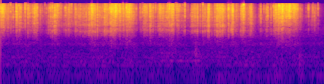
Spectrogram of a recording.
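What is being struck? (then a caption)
Flat glass gems in a plastic mesh bag. A plastic mesh bag of flat blue glass gems is squeezed and kneaded by hand so the gems clink. The result is a steady, bright, crinkly rattle of many small clicks that swells and fades in waves.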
